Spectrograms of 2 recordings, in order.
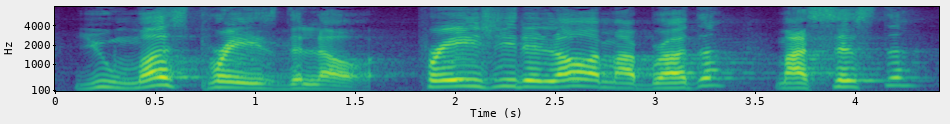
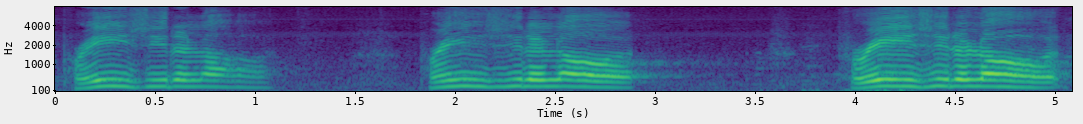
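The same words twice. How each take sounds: First: Loud, high commanding call. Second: High, slow, lifted call of praise; excited praise. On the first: David commanding the people of Israel, loud. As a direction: order the people to praise. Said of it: "with a, a command". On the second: Preacher showing David praising with excitement. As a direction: sing out the praise, rising with joy. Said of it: "he is saying it with excitement". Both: Retold or imitated.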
